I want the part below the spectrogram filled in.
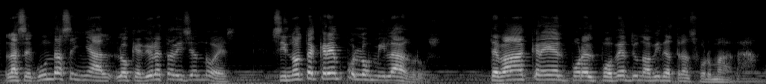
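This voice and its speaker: A male preacher with a very high, bright and forceful voice delivers an emphatic sermon, driving his points home with rhetorical questions. Soft music plays faintly behind him. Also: animated, moderate pace. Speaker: deliverance minister.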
